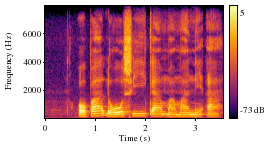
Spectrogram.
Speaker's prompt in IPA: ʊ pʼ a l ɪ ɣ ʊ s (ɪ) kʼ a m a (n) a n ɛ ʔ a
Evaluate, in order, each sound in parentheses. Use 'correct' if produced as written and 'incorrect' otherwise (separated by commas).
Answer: incorrect, incorrect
